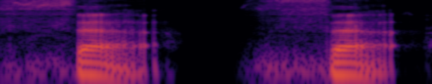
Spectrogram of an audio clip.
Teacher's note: With the tha, you have to put your tongue against your upper front teeth, except you go underneath them, but there's contact with the lower edge of the upper front teeth when you're saying tha, tha.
